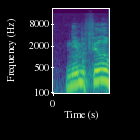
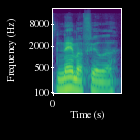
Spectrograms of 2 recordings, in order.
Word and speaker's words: Nemophila: Nemophila will be playing, I guess, Do I say that wrong all the time? I guess it's Nemophila, and I pronounce it wrong all the time.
